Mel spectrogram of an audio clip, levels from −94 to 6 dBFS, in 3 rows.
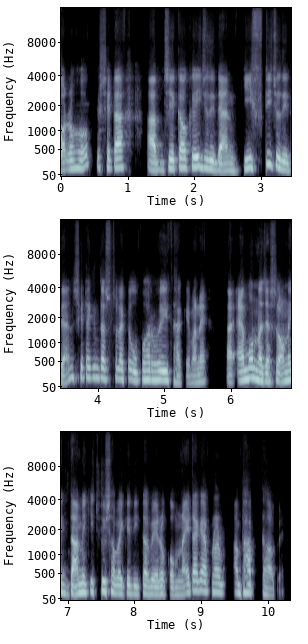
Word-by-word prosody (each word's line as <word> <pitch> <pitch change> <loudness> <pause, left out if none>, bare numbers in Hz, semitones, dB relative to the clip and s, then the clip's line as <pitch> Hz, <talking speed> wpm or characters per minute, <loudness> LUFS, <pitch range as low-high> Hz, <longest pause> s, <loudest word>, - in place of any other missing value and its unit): বড় 125 +2 +1
হোক 150 +6 0 0.2
সেটা 155 0 +4 0.5
আব 120 - +5
যে 145 - +3
কাউকেই 160 +2 +4
যদি 140 -2 +3
দেন, 110 +2 +3 0.2
গিফটই 160 +8 -1
যদি 130 -6 +3
দেন - - -2
সেটা 190 0 -3
কিন্তু 185 -1 -2
আসলে 170 0 -5
একটা 165 +1 -6
উপহার 155 +2 0
হয়েই 150 -1 +5
থাকে। 110 0 -7
মানে 125 +3 -2 0.4
এ্যা - - 0 0.2
এমন 180 +4 +5
না 145 - +6
যে - - +3
আসলে - - 0
অনেক 150 +1 +2
দামি 140 +5 +5
কিছুই 165 +2 -1
সবাইকে 135 -2 0
দিতে 120 +1 -5
হবে 120 - -1
এরকম 115 -2 -3
না। - - -1
এটাকে 175 +1 +1
আপনার 150 -2 -2 0.2
অ্যা 145 - -4
ভাবতে 140 -3 -2
হবে। 100 - -9
150 Hz, 215 wpm, -22 LUFS, 125-165 Hz, 0.5 s, না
